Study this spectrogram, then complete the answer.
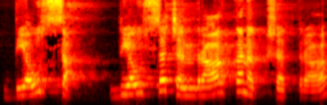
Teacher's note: విసర్గా సకారం తర్వాత సకారం కాబట్టి రెండు కలిపితే స కి సావత్తులాగా వినపడతాయి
